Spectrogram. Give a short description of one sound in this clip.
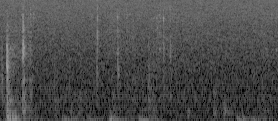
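A hand taps and rubs against a window pane.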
